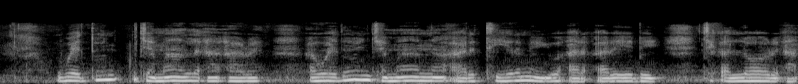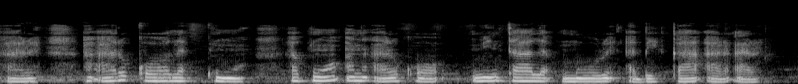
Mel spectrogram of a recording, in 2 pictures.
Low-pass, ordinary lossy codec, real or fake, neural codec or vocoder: 7.2 kHz; AAC, 32 kbps; fake; vocoder, 44.1 kHz, 128 mel bands every 512 samples, BigVGAN v2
